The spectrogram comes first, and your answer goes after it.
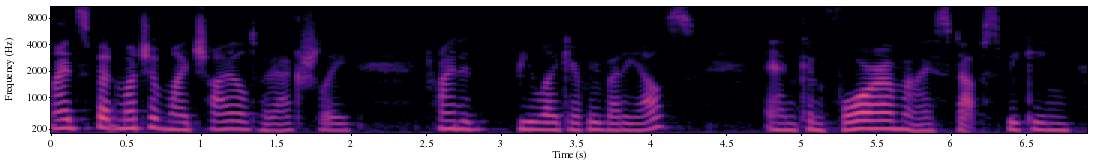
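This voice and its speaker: Woman interviewee, lowish voice, unhurried reflective storyteller. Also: steady tone. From born in Iran, grew up partly in Chicago. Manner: measured, thoughtful, warm recollection with pauses. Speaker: interview guest.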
